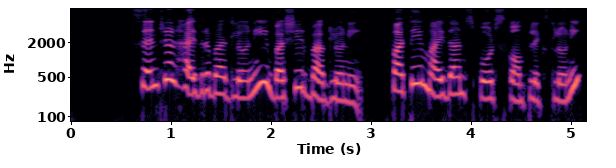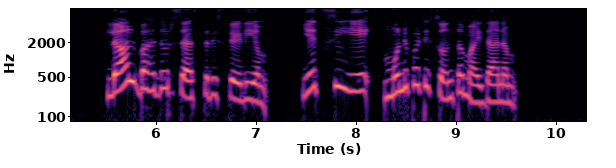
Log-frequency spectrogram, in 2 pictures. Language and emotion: Telugu, neutral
